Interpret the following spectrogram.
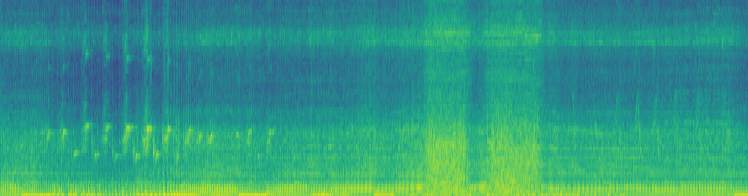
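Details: Honda Supra Fit motorcycle engine revved up and down, smoking heavily from exhaust: hard metallic clatter getting louder and sharper with throttle; crankshaft bearing knock.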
